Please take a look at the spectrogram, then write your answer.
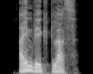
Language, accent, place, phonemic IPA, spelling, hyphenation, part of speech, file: German, Germany, Berlin, /ˈaɪ̯nveːkˌɡlaːs/, Einwegglas, Ein‧weg‧glas, noun, De-Einwegglas.ogg
- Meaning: disposable glass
